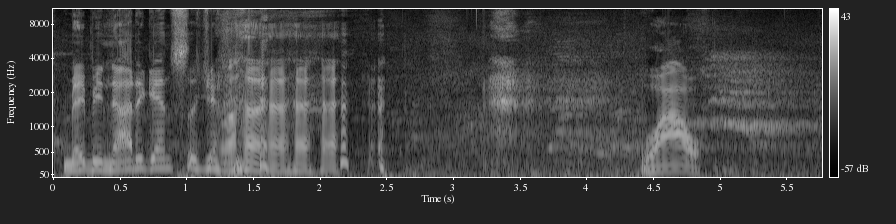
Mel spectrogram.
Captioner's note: laughing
